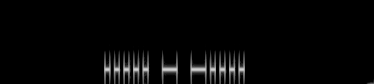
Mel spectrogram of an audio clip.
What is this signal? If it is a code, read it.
Morse code, heard as a keyed tone, about 25 wpm, 700 Hz. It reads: 5T6
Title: Three Challenging Letter-Number Combinations 25wpm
